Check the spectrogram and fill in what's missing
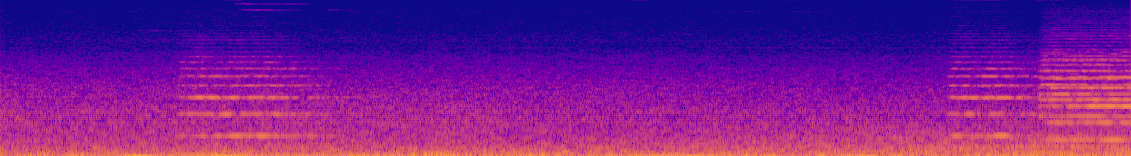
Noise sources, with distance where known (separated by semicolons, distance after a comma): car horn, near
